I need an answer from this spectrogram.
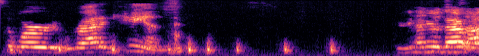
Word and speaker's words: radicand: So radican, the D on the end is silent. It is not radicand. And we're not saying radidon't. It is radican.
